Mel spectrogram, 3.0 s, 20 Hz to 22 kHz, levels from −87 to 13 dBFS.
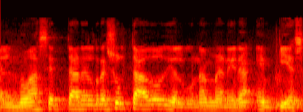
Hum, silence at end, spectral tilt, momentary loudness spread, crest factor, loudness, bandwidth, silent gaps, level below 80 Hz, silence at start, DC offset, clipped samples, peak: none; 0 s; -5.5 dB/octave; 4 LU; 18 dB; -22 LUFS; 11.5 kHz; none; -66 dBFS; 0 s; under 0.1%; under 0.1%; -4 dBFS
